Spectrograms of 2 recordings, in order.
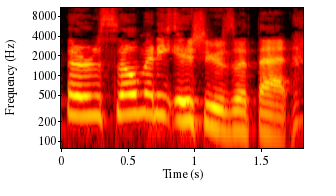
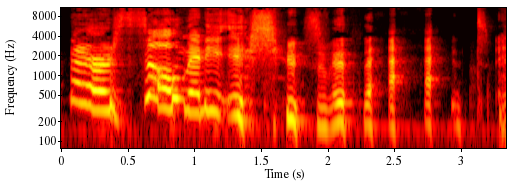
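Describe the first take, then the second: First: Said in the usual way. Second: Laughing through it, slowed; can barely get it out for laughing; laughing disbelief. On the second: Real, not acted. Laughing first take.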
